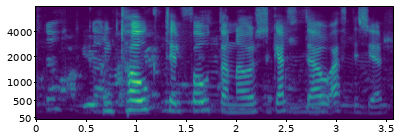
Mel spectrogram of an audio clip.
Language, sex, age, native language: Icelandic, female, 13, Icelandic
